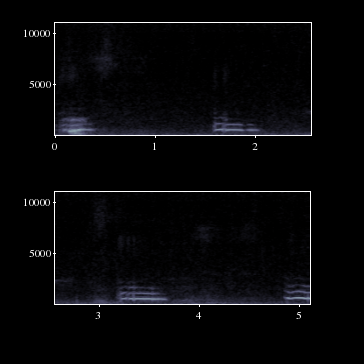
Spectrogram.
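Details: Toby, a teething Chihuahua puppy kept awake all night, lets out thin whining cries, each a brief level or slightly falling tone, about four over five seconds, with quiet background.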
